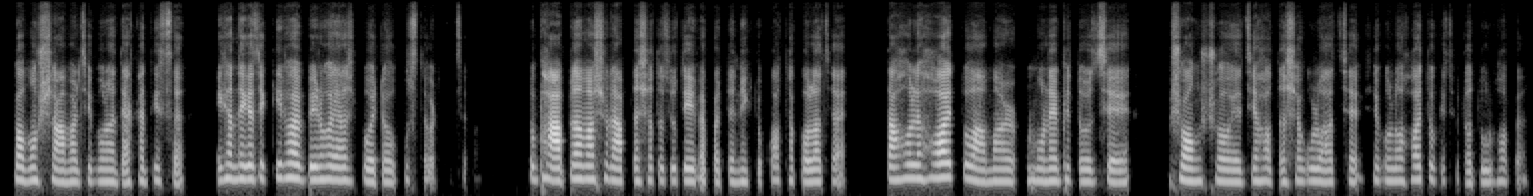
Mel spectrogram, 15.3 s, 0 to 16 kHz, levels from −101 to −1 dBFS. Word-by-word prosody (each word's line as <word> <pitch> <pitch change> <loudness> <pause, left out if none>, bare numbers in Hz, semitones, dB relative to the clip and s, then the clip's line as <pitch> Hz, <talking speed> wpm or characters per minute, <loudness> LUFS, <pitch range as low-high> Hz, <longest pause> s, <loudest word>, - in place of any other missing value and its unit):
সমস্যা 210 -1 +1
আমার 190 +1 -1
জীবনে 190 -1 -3
দেখা 185 +4 -2
দিছে, 205 -1 -4 0.4
এখান 230 +2 +1
থেকে 225 0 +7
যে - - +2
কিভাবে 240 -1 +4
বের 215 0 +4
হয়ে 215 -1 +3
আসবো 200 0 -9
এটাও 180 0 -5
বুঝতে 220 - -9
পারতেছি - - -14
না। - - -52 0.5
তো - - -8
ভাবলাম 230 +2 +9
আসলে 220 -1 0
আপনার 195 +1 -5
সাথে 205 0 -6
যদি 200 +1 -7
এই - - -1
ব্যাপারটা 190 - -6
নিয়ে 190 0 -4
একটু - - -12
কথা - - -7
বলা 190 +1 +2
যায় - - -5 0.4
তাহলে 230 +2 +4
হয়তো 245 0 +6 0.2
আমার 195 +1 -2 0.3
মনের 200 0 +1
ভেতর 190 -2 -5 0.2
যে 185 - 0 0.7
সংশয় 195 -2 +1
যে - - -4
হতাশাগুলো 195 +1 -4
আছে 190 - -8 0.2
সেগুলো 200 -1 -7
হয়তো 220 +1 -2
কিছুটা 195 -3 -15
দূর 180 -1 -6
হবে। 195 0 -12
200 Hz, 170 wpm, -25 LUFS, 190-215 Hz, 0.7 s, ভাবলাম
